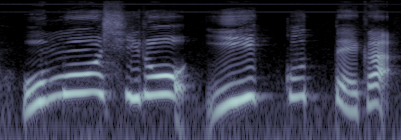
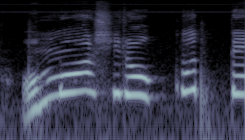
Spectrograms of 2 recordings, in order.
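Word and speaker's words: 面白くて: 빨간 줄을 그어 줬습니다 오모시로이 꽃대가 아니고요 오모시로 구대로 하셔야 됩니다 그래서 오모시로 콧대 하시면 이게 재미있고 재미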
